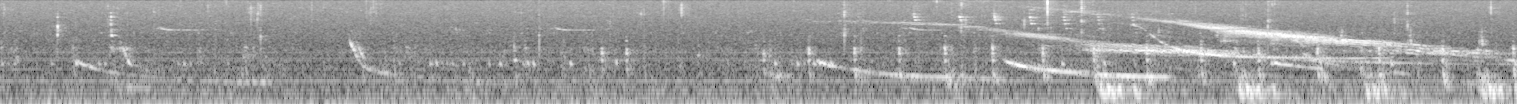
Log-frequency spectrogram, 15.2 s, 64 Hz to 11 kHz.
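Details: Weddell seals calling beneath the sea ice, McMurdo Sound, Antarctica, November 2017, from an observatory 21 m under the ice: scattered quick chirps and falling whistles, building toward a cluster of loud, layered downward sweeps near the end.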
